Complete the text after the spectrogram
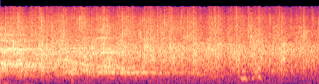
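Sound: audience clapping loudly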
